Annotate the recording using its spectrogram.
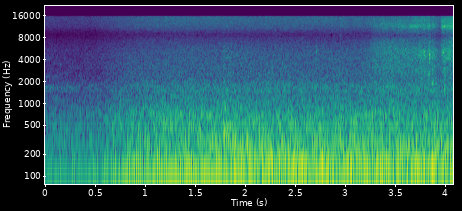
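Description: Car cabin noise: a low engine and road rumble that swells about a second in and then holds steady.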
